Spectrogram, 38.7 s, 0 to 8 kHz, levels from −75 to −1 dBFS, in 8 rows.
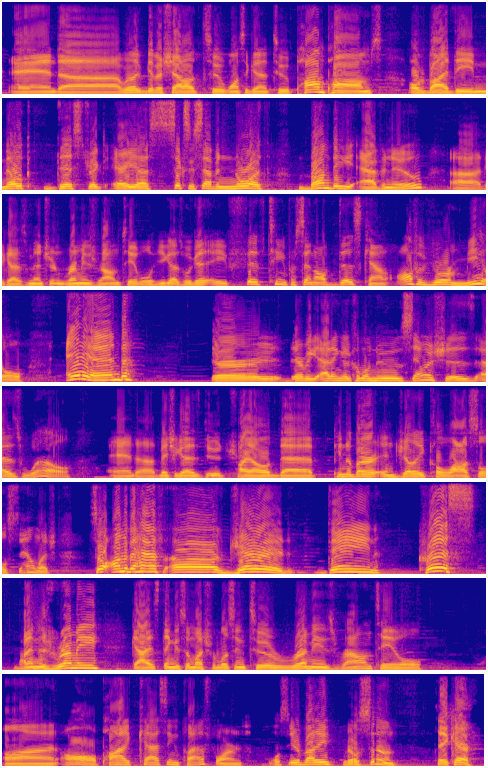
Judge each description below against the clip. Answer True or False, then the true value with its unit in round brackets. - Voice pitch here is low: False (145 Hz)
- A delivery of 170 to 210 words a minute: False (160 wpm)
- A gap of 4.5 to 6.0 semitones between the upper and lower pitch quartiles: True (5.2 semitones)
